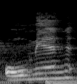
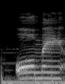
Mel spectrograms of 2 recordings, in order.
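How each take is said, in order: First: It is said more distinctly, as English Omen. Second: It sounds like the Portuguese word homem. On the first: It clearly names the character. The speaker calls it right. "like a little more pronounced" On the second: It sounds like the Portuguese word for man. The speaker calls it wrong. "it can't be like she would in Portuguese"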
